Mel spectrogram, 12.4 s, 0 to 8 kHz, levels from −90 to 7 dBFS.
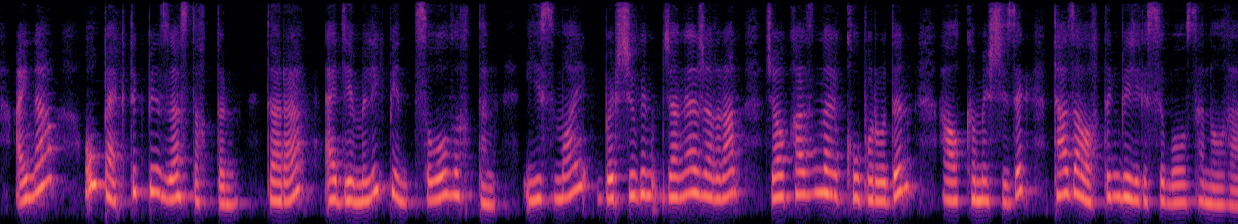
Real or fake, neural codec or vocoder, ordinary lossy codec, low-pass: fake; codec, 16 kHz, 0.9 kbps, LongCat-Audio-Codec; none; none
